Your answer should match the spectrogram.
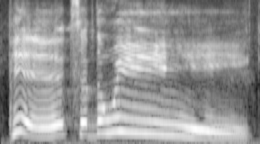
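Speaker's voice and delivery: loud echoing toy microphone announcement. Real, not acted. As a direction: announce it through an echo mic. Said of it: "That was great".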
